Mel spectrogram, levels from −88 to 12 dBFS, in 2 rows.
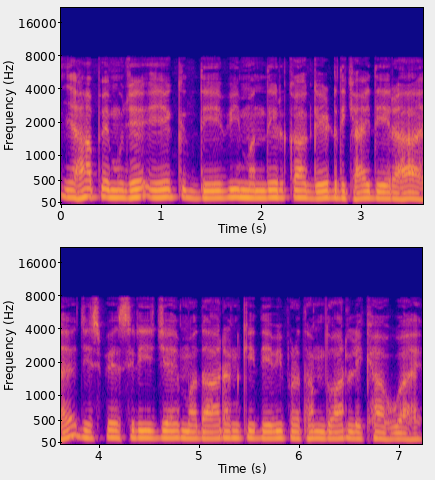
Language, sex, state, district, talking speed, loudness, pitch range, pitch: Hindi, male, Uttar Pradesh, Hamirpur, 190 wpm, -15 LUFS, 130-145 Hz, 140 Hz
